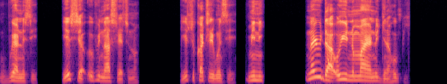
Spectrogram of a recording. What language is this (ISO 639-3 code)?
aka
